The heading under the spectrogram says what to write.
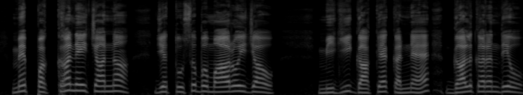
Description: Speech in Dogri. There is no code.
